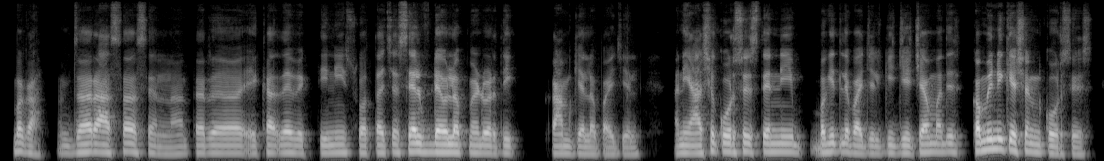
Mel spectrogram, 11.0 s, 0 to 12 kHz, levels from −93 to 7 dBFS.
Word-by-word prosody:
बघा, 120 -7 -1 0.4
जर 130 +1 +3
असं 125 +1 +2
असेल 120 -2 -8
ना, 100 0 -10
तर 115 0 -3 0.4
एखाद्या 120 +2 0
व्यक्तीने 115 +1 -5
स्वतःच्या 120 +1 -3
सेल्फ 135 +1 +5
डेव्हलपमेंटवरती 120 -2 +4 0.4
काम 110 0 -1
केलं 105 -2 -3
पाहिजे. 100 +1 -8 0.4
आणि 115 +1 -1
असे 115 +4 0
कोर्सेस 130 0 +1
त्यांनी 130 -1 +1 0.2
बघितले 130 +1 0
पाहिजे, 115 -1 0
की 120 - -4
ज्याच्यामध्ये 130 +3 -1 0.2
कम्युनिकेशन 150 -3 +5
कोर्सेस 105 -4 -3
120 Hz, 130 wpm, -23 LUFS, 115-130 Hz, 0.4 s, सेल्फ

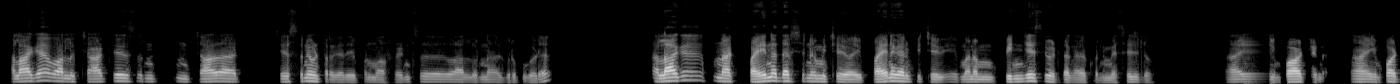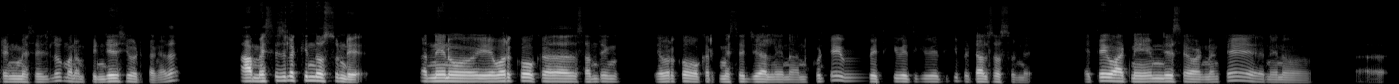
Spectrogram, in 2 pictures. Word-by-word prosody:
అలాగా 150 +5 +3
వాళ్ళు 140 -3 +2
చాట్ 130 0 -2
చేసున్ 145 -1 -2 0.3
హ్మ్, 135 -2 -8
చాట్ 135 -1 +1 0.4
చేస్తూనే 130 +5 -2
ఉంటారు 120 -4 -9
గదా! 105 0 -7
ఇప్పుడు 110 0 -13
మా 105 - -7
ఫ్రెండ్సు 115 +4 -11 0.3
వాళ్ళు 110 -1 -6
ఉన్న 115 0 -9 0.2
గ్రూప్ 110 0 -13
గూడా. 100 - -5 1.1
అలాగా 165 +7 +7 0.3
నాకు 140 -1 +3
పైన 140 +6 +6
దర్శనమిచ్చేవి 140 -5 0
అవి. 110 0 0
పైన 130 +4 +6
కనిపించేవి. 120 -5 -2 0.2
మనం 120 -1 -1 0.2
పిన్ 130 +1 +1
చేసి 155 0 +3
పెడతాం 120 -4 -2
కదా 105 - -4
కొన్ని 105 - -12
మెసేజు‌లు! 110 0 -8 0.8
అవి 120 +1 -3 0.3
ఇంపార్టెంట్ 120 0 +3 0.3
ఆ! - - 0 0.2
ఇంపార్టెంట్ 130 +2 0
మెసేజు‌లు 120 +6 -7
మనం 130 -3 -3
పిన్ 120 0 -3
చేసి 145 0 +4
పెడతాం 120 -4 -6
కదా! 170 - -4 0.7
ఆ - - +11
మెసేజుల 175 +4 +2
కింద 180 -2 +4
ఓస్తుండే. 165 - +2 0.7
ఆ! - - +2
నేను 155 -1 +7 0.4
ఎవరికో 155 +3 +3
ఒక 155 - -8 0.4
సమ్‌థింగ్ 135 +1 -4 0.4
ఎవరికో 135 +2 -1
ఒకరికి 135 +1 -10
మెసేజ్ 130 +1 -5
జేయాలి 125 -2 +2
నేను 115 0 -8
అనుకుంటే 140 +9 -9 0.4
వెతికి, 135 +2 -4
వెతికి, 135 0 -6
వెతికి 130 +4 -9
పెట్టాల్సొస్తుండే. 125 -5 -4 0.6
అయితే 165 - 0
వాటిని 145 -2 +3
ఏం 140 +1 0
చేసేవాడినంటే, 125 +2 -3 0.4
నేను 110 -1 -8 0.7
ఆహ్, - - -22
130 Hz, 140 wpm, -22 LUFS, 120-145 Hz, 1.1 s, ఆ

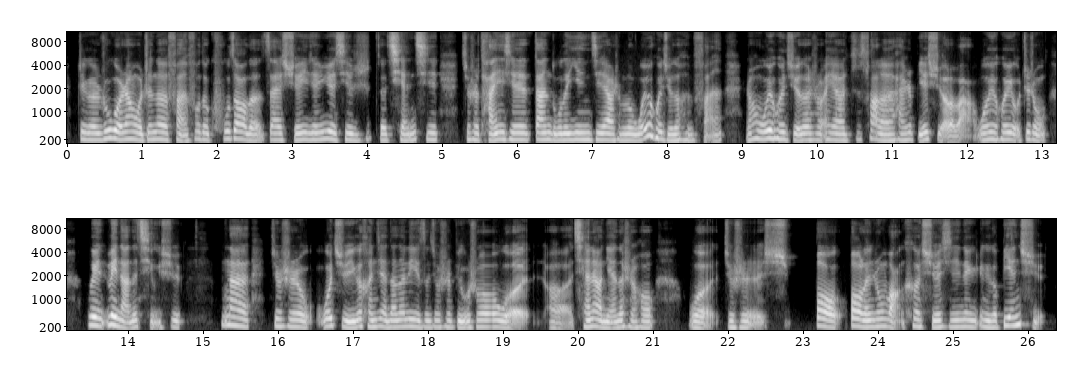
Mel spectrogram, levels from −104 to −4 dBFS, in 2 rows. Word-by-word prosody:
这 210 - -2
个 195 -1 +1
如 225 +5 +2
果 230 -4 +6
让 215 +1 +2
我 190 - +3
真 205 +3 -2
的 205 -2 +2
反 180 -4 -2
复 215 +5 -8
地、 195 -2 -2
枯 220 +5 -5
燥 220 -3 +2
地 180 -1 0
在 190 -1 -3
学 185 +1 -2
一 200 - -2
件 200 +2 0
乐 220 -3 +2
器 190 -1 -1
时 190 +6 -11
的 185 - 0
前 180 +1 0
期， 200 -2 -2 0.3
就 200 - -8
是 195 -1 -2
弹 185 0 +2
一 205 - +1
些 200 -1 +1
单 200 0 +3
独 185 0 +1
的 190 0 +4
音 200 +1 +1
阶 195 0 0
啊 185 -1 +4
什 180 0 -4
么 180 - 0
的， 180 - +2
我 180 +8 +2
也 310 - +4
会 225 -7 +1
觉 175 -2 -1
得 180 - +2
很 185 -2 -5
烦， 170 +1 -8 0.3
然 190 +3 -5
后 225 - -1
我 220 - +3
也 235 - +7
会 215 -3 +1
觉 185 -2 -1
得 190 0 +2
说， 185 -1 -4
哎 200 - -4
呀， 180 -2 0
就 175 +3 -13
算 220 -2 -2
了， 175 0 +2
还 185 0 -3
是 200 - -2
别 190 +1 0
学 210 - -5
了 - - +1
吧， - - -3
我 195 +2 -1
也 205 -1 0
会 205 0 -1
有 185 -3 0
这 210 - -3
种 175 -2 -2 0.4
畏 240 -3 +5
畏 255 -2 +9
难 175 -4 +2
的 185 - +2
情 195 - -4
绪。 180 -1 -5 0.5
那 230 -5 +3 0.3
就 210 -1 -3
是 200 -3 -1 0.2
我 215 +4 0
举 210 -5 -1
一 175 - +7
个 200 +3 +3
很 195 -1 -1
简 200 -3 0
单 190 0 +1
的 200 - 0
例 205 -2 0
子， 185 0 -3
就 190 0 -4
是 190 -1 -5
比 180 -1 -1
如 180 0 +2
说 190 +1 +1
我， 180 -1 +3 0.4
呃， - - -6
前 195 -2 0
2 200 -4 +3
年 170 0 +2
的 190 - +2
时 190 -3 -4
候， 175 -1 -2 0.4
我 175 -2 +1
就 180 - -2
是 180 0 -2
学 - - -5 0.4
报 205 -6 +5 0.2
报 215 -3 +4
了 190 0 +5
那 195 - 0
种 210 +1 -1
网 190 - +1
课， 210 -2 -3
学 185 -1 0
习 195 -1 -3
那 195 -1 0
个 185 - -4
那 185 - +2
个 185 - +1
编 235 +7 +2
曲， 270 0 -6
195 Hz, 275 characters per minute, -23 LUFS, 185-205 Hz, 0.5 s, 畏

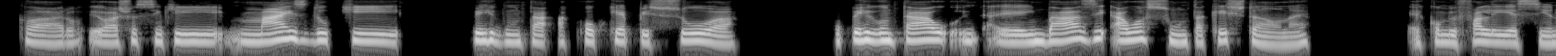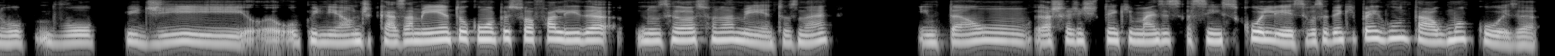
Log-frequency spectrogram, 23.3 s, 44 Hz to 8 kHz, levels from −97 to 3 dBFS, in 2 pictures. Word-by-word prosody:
Claro, 150 -1 -5
eu - - -3
acho, 155 +4 -3
assim, 175 -1 -6
que 170 -2 -1
mais 180 +5 +5
do 190 +1 -1
que 175 -4 -1 0.5
perguntar 165 -5 0
a - - -7
qualquer 175 +1 -2
pessoa 165 -2 -1 0.8
ou 170 - -7
perguntar, 190 0 +4 0.4
eh, 160 0 0
em 170 +2 +2
base 200 +5 +3
ao 190 +1 +3
assunto, 170 -7 -3
a 155 - -3
questão, 170 -8 -4
né. 135 +4 -6 0.8
É - - -9
como 160 -1 -4
eu 155 - -2
falei, 165 -2 0
assim, 150 0 -5
eu - - -3
não 145 - -4
vou 150 0 -2
vou 155 +1 -3 0.2
pedir 155 -2 -2
o - - -6
opinião 160 -1 -2
de 175 +1 -2
casamento 185 +6 +3
com 210 0 +1
uma 210 0 +6
pessoa 215 0 +2
falida 195 -2 +4 0.2
nos 180 0 -1
relacionamentos, 195 -7 0
né. 165 +5 -1 0.7
Então, 170 +3 -2
eu - - -3
acho 160 - 0
que - - -3
a - - -3
gente 180 - -4
tem 195 - +2
que 195 0 -3
mais 175 +1 +1
es 185 +2 -3
assim, 185 0 -2
escolher, 180 -3 +3
se 160 - -10
você 175 +3 -1
tem 195 - +3
que 205 - -6
perguntar 230 -3 +2
alguma 185 +6 +2
coisa 135 - -3
175 Hz, 160 wpm, -21 LUFS, 160-195 Hz, 0.8 s, uma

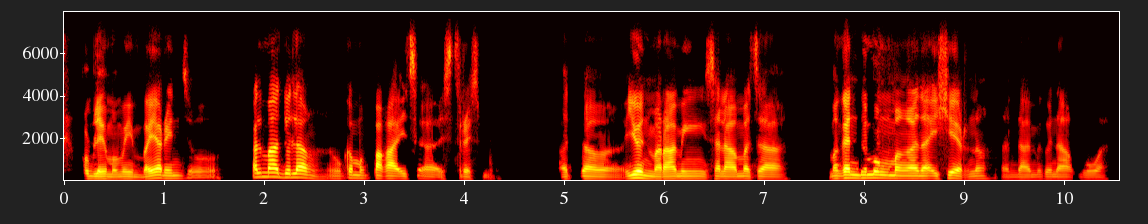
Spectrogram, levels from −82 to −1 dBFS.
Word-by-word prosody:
problema 110 -3 0
mo 110 - -4
'yong 100 -3 -7
bayarin, 130 -3 +3
so, 85 -6 -13 0.3
kalmado 195 -1 +4
lang, 135 -12 +2
huwag 115 0 -13
kang 140 +1 -4
mag-pakain 120 -3 +2
sa 110 0 -6
stress - - -7
mo. - - -25 0.7
At - - -6 0.2
ah, 105 -2 -1 0.2
yun, 145 +1 +6
maraming 110 +1 +1
salamat 110 0 -1
sa 105 -3 -3 0.4
maganda 140 +3 +3
mong 145 -1 +1
mga 125 -2 +2
nai-share 120 +2 0
'no, 120 +2 -9 0.2
ang 95 0 -17
dami 95 0 -9
kong 105 0 -12
nakuha. 95 -1 -10
115 Hz, 160 wpm, -23 LUFS, 105-130 Hz, 0.7 s, yun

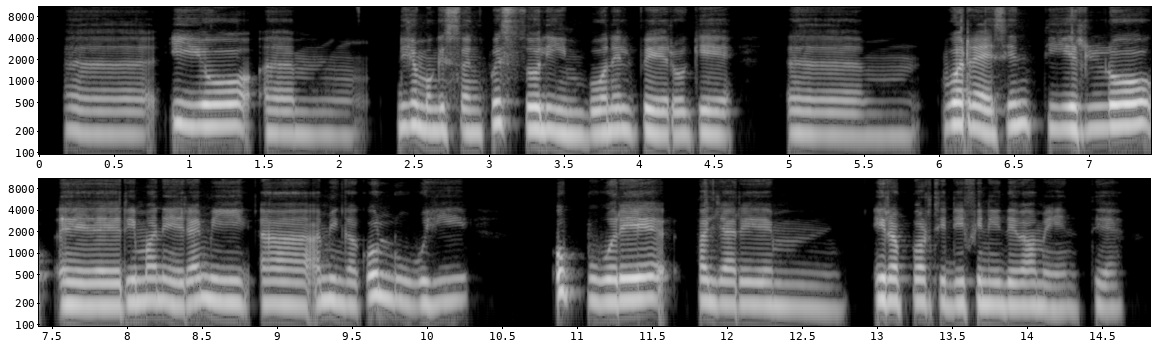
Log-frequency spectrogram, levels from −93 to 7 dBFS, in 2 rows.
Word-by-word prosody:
ehm, 190 -2 -8
io, 240 -2 +3
ehm, 185 -2 -9 0.2
diciamo 230 -2 +1
che 210 - 0
sto 205 - -6
in 200 -1 -3
questo 255 -1 +2
limbo 190 -3 0
nel 210 0 0
vero 185 -2 0
che, 185 -1 -3 0.3
ehm, 180 -1 -8 0.2
vorrei 235 -5 +5
sentirlo 235 +2 +4
e 190 -1 +1
rimanere 210 -1 0
ami 215 -3 +1
a 200 -1 -3
amica 210 -2 -1
con 255 +6 +3
lui, 210 0 -5 0.6
oppure 225 -4 +3
tagliare, 200 -2 -2
mhmm, 180 -2 -9 0.2
i - - +5
rapporti 215 -1 -2
definitivamente. 190 -3 -4
200 Hz, 115 wpm, -19 LUFS, 190-220 Hz, 0.6 s, vorrei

